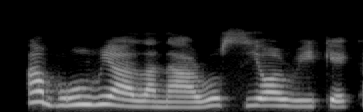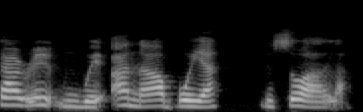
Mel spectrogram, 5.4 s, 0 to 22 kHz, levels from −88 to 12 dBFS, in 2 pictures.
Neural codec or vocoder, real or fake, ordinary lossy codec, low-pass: codec, 16 kHz, 1 kbps, X-Codec, WavLM features, trained on Multilingual LibriSpeech; fake; none; none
